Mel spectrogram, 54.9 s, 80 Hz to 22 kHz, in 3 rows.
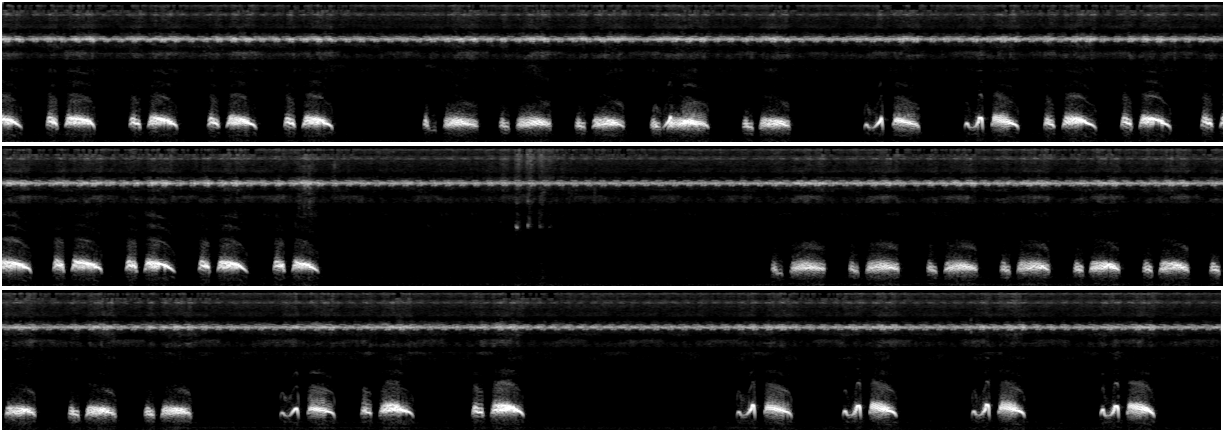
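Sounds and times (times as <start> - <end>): dove cooing: 0.0 - 5.0, 6.3 - 11.9, 12.9 - 13.8, 14.4 - 23.1, 29.8 - 39.5, 40.8 - 42.9, 43.7 - 44.6, 47.6 - 48.5, 49.2 - 50.1, 51.2 - 52.1, 53.1 - 54.0.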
